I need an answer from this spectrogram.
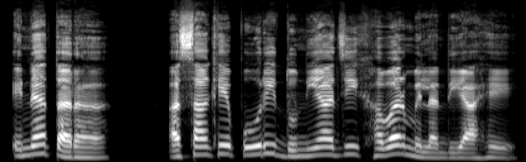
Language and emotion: Sindhi, neutral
